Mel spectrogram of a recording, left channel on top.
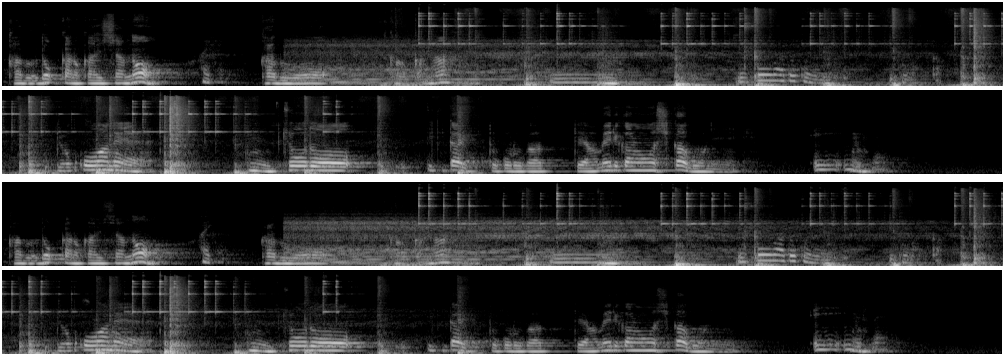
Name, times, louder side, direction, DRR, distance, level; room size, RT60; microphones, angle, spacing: voice 1, 0.1-1.6 2.6-3.3 3.9-4.6 6.0-6.4 10.5-11.5 12.5-13.6 14.3-17.4 18.5-18.7, left 2 dB, 65° left, 1.1 m, -24 dB
sound 1, 2.8-13.9, right 2 dB, 50° right, 1.5 m, -41 dB
sound 2, 3.6-13.3 13.8-14.1 14.6-14.8, left 1 dB, 15° left, 0.7 m, -28 dB
Bell, 4.2-6.2 6.6-7.6 8.0-9.0 9.5-10.8 11.2-12.6 13.2-13.4, equal, 10° right, 0.8 m, -31 dB
voice 2, 5.5-6.2 7.3-8.3 8.9-9.4 10.9-11.2 18.1-18.9, right 2 dB, 85° right, 1.8 m, -32 dB
26.5 x 25.5 x 7.0 m
head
